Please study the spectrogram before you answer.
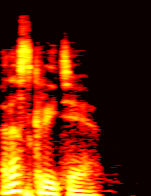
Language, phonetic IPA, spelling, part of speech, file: Russian, [rɐˈskrɨtʲɪjə], раскрытия, noun, Ru-раскрытия.ogg
- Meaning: inflection of раскры́тие (raskrýtije): 1. genitive singular 2. nominative/accusative plural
